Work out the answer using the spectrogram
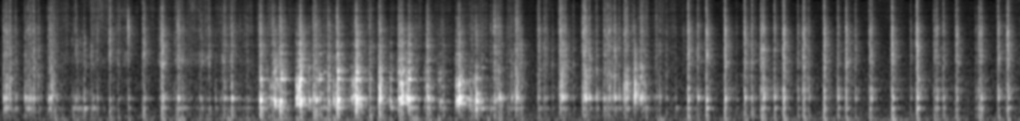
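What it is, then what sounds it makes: Plastic cup, empty and hollow. An empty, hollow red plastic party cup, held upside down and sideways, is tapped and scratched with the fingertips and nails. The result is a fast, dense stream of short, dry, hollow clicks and taps with a woody, mid-pitched knock, plus bright scratching textures that swell in the middle of the clip.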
